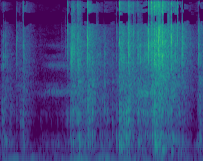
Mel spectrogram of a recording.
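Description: Crinkling and rustling of a toy's packaging being torn open by hand, in quick irregular crackles that start about half a second in.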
